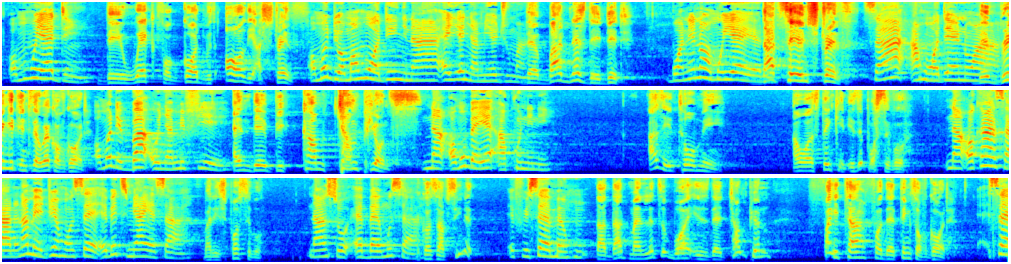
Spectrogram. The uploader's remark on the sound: Preached at the True Vine Cathedral, Bantama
